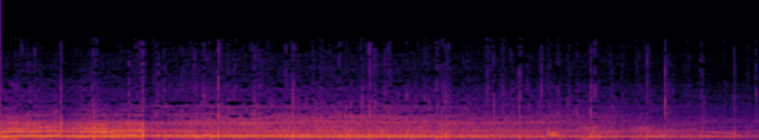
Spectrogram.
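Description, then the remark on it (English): A large crowd at a recreational fishing industry rally by the Capitol claps and cheers loudly and continuously, a dense wash of applause threaded with whoops and shouted voices, gradually easing a little toward the end. “What if we can make enough noise applauding our industry that they can hear it over here in the Capitol and the buildings there?”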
